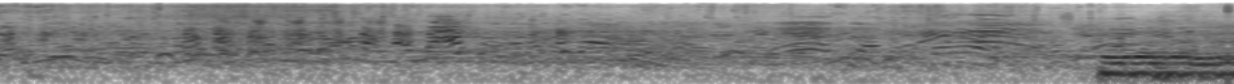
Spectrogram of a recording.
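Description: Young children shout and squeal excitedly nearby.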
